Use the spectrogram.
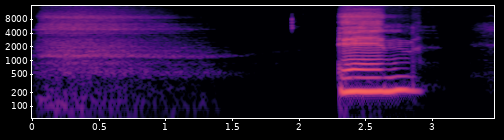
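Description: A long, breathy exhale during guided breathing fades out over about a second and a half, followed after a short pause by a brief voiced sound, close to the microphone in a quiet room.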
